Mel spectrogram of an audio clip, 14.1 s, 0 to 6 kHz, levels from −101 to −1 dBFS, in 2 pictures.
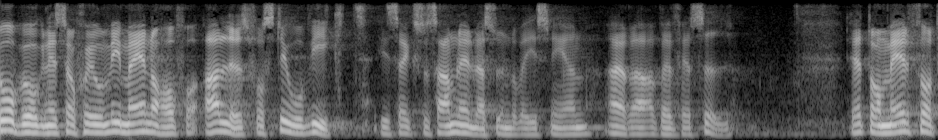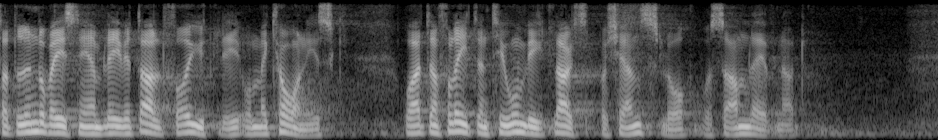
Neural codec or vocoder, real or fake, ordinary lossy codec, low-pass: none; real; none; 5.4 kHz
